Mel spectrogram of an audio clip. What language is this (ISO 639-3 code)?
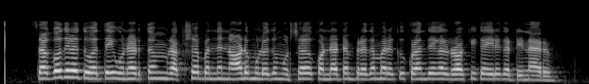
tam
